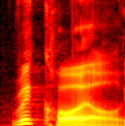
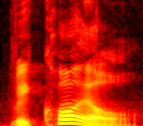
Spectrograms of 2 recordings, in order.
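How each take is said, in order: First: The stress is on the first syllable. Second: The stress is on the second syllable. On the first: It is a noun meaning a rebound or kickback. "명사로 recoil 이렇게 앞에다 강세를 주면은" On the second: It is a verb meaning to draw back or retreat. "동사일 때는 recoil, coil에 강세를 둬요"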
